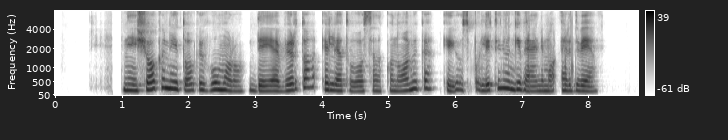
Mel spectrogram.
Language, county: Lithuanian, Klaipėda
